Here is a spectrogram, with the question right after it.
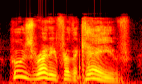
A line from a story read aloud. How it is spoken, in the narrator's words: somebody shouted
